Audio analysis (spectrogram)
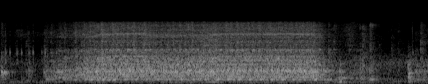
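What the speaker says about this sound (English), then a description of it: "So I'll go to the sewing machine and we'll sew that little short." A sewing machine stitches a short seam on a quilt block, its motor whirring steadily at close range for a few seconds before slowing and stopping, with faint handling noise at the start and end.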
